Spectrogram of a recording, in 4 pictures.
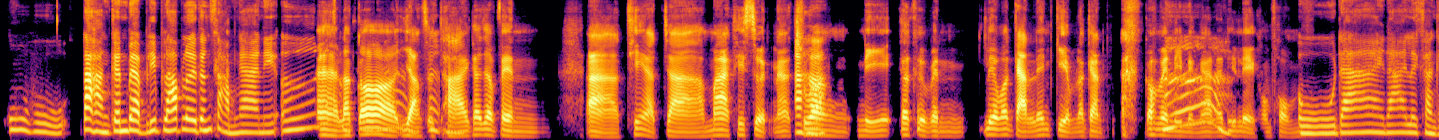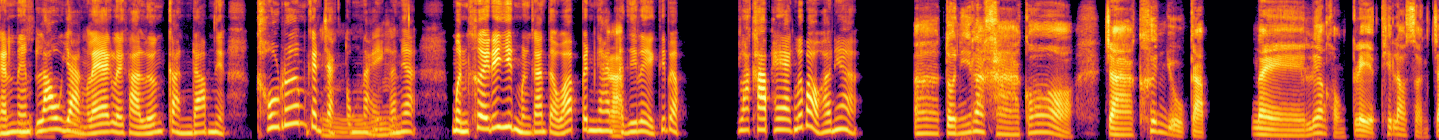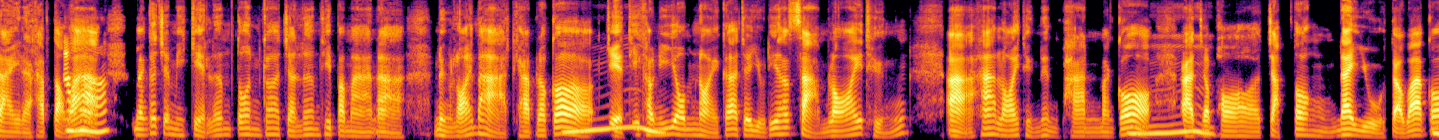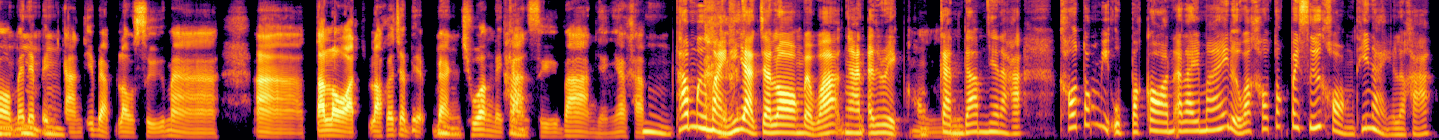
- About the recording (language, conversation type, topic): Thai, podcast, มีเคล็ดลับเริ่มงานอดิเรกสำหรับมือใหม่ไหม?
- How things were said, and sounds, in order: tapping; chuckle; chuckle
